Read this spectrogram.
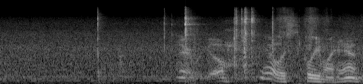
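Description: Metal engine parts click and clink under a hand.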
